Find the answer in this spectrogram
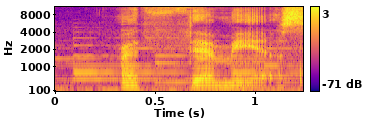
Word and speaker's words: Arthemius: that was arthemius Llewellyn arthemius that's how you say his name wow oh okay AC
